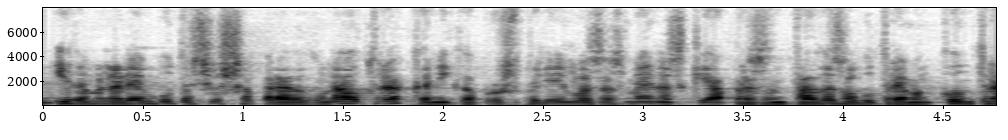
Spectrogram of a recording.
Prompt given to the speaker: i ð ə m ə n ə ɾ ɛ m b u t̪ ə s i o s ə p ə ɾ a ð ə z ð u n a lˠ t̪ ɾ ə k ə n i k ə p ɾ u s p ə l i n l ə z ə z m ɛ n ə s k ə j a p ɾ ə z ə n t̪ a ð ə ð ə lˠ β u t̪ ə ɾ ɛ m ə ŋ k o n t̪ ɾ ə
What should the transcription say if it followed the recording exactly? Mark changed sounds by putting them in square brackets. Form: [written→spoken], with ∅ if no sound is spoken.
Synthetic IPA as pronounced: i ð ə m ə n ə ɾ ɛ m b u t̪ ə s i o s ə p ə ɾ a ð ə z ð u n a lˠ t̪ ɾ ə k ə n i k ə p ɾ u s p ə [l→ɾ] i n l ə z ə z m ɛ n ə s k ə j a p ɾ ə z ə n t̪ a ð ə [ð→z] ə lˠ β u t̪ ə ɾ ɛ m ə ŋ k o n t̪ ɾ ə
